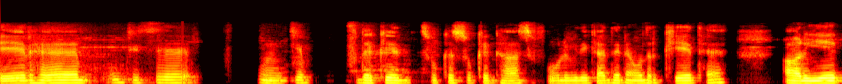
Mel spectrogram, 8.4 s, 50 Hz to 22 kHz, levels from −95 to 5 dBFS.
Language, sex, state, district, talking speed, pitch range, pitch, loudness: Hindi, male, Bihar, Muzaffarpur, 135 wpm, 115-125 Hz, 120 Hz, -19 LUFS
